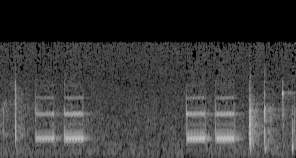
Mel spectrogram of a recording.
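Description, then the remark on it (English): A telephone rings in two double-ring bursts with a pause between them, followed by a few sharp clicks like a handset being handled, the phone covered with a handkerchief. No one speaks. “I'll cover the phone with a hanky like that bloke did on the telly.”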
